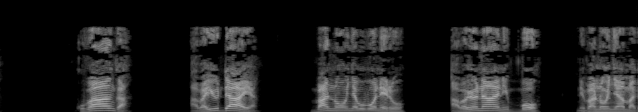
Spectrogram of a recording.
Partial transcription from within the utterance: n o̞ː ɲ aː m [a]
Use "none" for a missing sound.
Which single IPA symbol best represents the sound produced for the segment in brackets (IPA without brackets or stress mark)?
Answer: a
